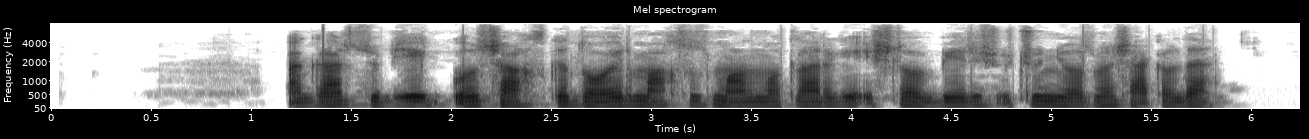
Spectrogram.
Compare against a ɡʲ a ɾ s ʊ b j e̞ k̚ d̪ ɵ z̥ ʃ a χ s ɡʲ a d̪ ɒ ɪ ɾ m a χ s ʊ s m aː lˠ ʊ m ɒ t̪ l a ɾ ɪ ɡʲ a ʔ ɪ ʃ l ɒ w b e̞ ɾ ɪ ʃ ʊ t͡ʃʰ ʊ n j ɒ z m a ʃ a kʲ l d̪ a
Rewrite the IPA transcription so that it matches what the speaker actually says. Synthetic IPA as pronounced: a ɡʲ a ɾ s ʊ b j e̞ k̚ t̪ ɵ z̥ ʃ a χ s ɡʲ a d̪ ɒ ɪ ɾ m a χ s ʊ s m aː lˠ ʊ m ɒ t̪ l a ɾ ɪ ɡʲ a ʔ ɪ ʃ l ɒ w b e̞ ɾ ɪ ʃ ʊ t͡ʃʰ ʊ n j ɒ z m a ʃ a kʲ l d̪ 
